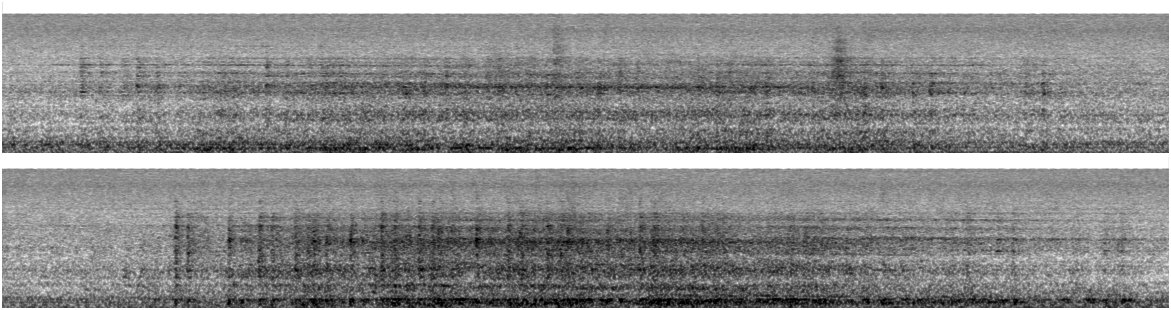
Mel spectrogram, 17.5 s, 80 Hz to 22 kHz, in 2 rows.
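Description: JR West 115 series electric train running past on the track. Its running noise is loudest from about ten seconds in and eases near the end.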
